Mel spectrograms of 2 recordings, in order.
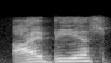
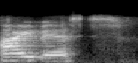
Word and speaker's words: ibis: They used the art program called IBS Paint X, and they are on their phone doing all my work, all their work. They said. On a It's pronounced phone. ibis, like the bird.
